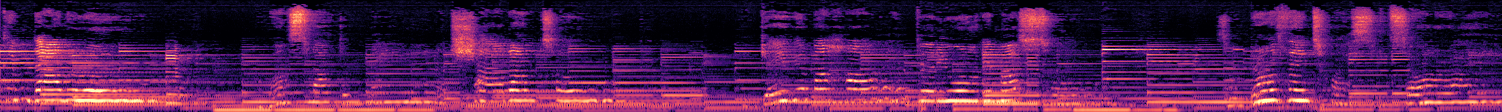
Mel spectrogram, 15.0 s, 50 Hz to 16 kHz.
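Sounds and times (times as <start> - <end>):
woman singing into a microphone: 0.0 - 6.7, 7.4 - 15.0
electric guitar: 0.0 - 15.0.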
